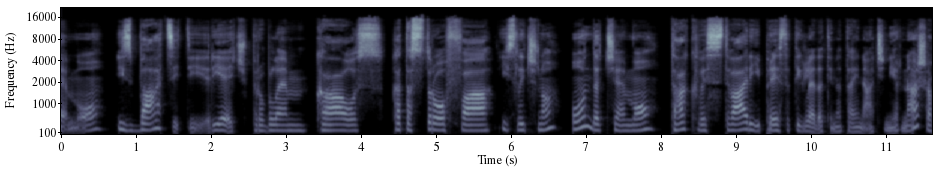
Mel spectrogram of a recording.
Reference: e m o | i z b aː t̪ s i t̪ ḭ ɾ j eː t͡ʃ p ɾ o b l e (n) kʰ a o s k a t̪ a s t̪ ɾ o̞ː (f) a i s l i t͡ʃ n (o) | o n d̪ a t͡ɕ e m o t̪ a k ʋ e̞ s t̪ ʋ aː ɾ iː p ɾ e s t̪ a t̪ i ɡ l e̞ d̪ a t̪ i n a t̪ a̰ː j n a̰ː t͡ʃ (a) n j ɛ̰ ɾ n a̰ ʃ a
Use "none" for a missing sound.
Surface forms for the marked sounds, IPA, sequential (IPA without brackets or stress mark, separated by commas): m, f, o, i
